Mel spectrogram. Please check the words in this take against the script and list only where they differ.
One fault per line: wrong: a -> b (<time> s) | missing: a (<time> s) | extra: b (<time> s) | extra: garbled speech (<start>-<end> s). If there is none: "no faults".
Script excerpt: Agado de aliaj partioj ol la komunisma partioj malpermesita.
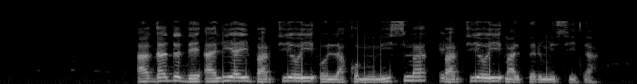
no faults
